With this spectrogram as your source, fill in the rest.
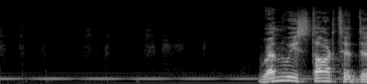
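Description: A pencil scratches across paper.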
